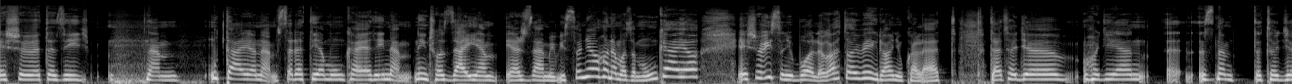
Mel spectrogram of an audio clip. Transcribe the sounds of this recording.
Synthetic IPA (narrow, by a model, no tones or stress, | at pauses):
eːʃøːt̪ɛziːɟnɛmut̪aːjːɒnɛ̰msɛɾɛt̪iɒmuŋkaːjaːt̪iːɟnɛ̰mnint͡ʃho̞zːaːijɛneːrzɛlmiviso̞ɲɒɦɒnɛmɒzɒmuŋkaːjɒeːʃøːiso̞ɲubo̞ld̪o̞ɡɒt̪ːoːlhoɟveːɡɾɛɒɲukɒlʔɛ̰t̪ːaːt̪ho̞ɟøɦo̞ɟijɛnɛ̰ɛ̰znɛmt̪ɛːt̪ho̞ɟ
